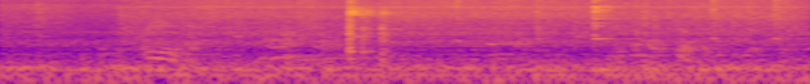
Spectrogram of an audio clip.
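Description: Oil sizzling on a steel teppanyaki griddle where an onion slice is frying, over a steady low hum. A metal utensil clinks sharply on the griddle twice, about two and a half and four and a half seconds in.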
